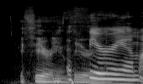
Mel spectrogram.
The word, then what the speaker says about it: Ethereum: Is it Ethereum? – Ethereum.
